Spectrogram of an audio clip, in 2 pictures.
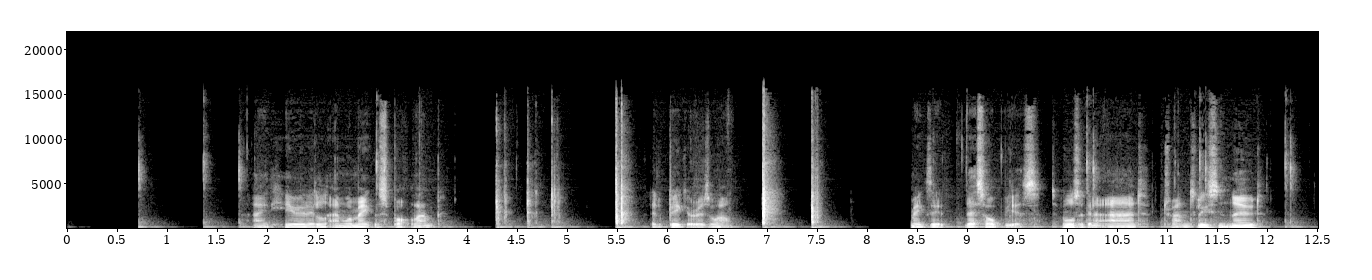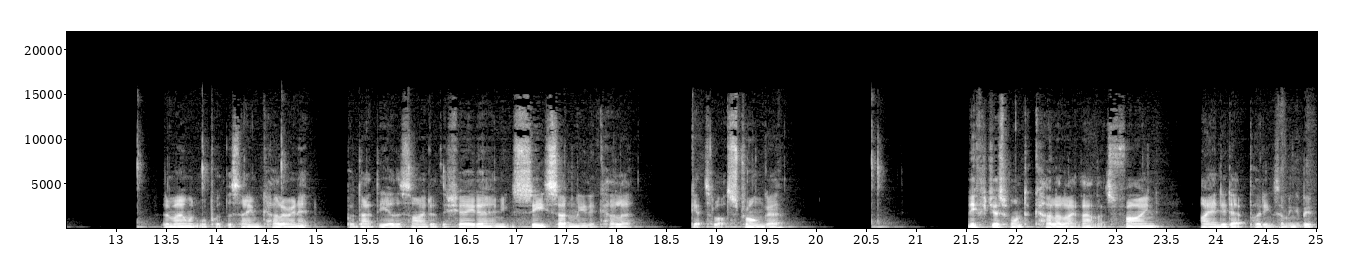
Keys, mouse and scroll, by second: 4.3 KP_Decimal, 4.6 KP_2, 4.9 KP_5, 5.5 KP_Enter, 7.5 KP_0, 8.4-8.8 scroll up 1, 8.8 click, 11.3 click, 18.1 scroll up 1, 20.5 click.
